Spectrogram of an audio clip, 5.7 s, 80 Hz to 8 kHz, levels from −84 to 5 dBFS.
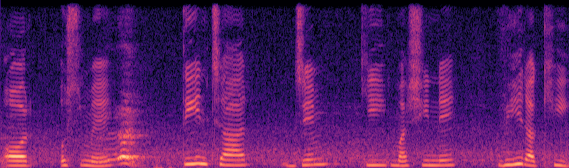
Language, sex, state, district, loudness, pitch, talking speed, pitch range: Hindi, female, Madhya Pradesh, Dhar, -19 LUFS, 235 Hz, 95 wpm, 225-270 Hz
